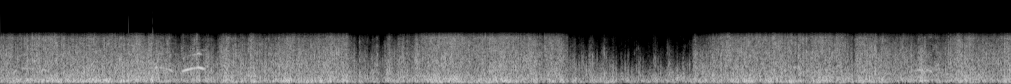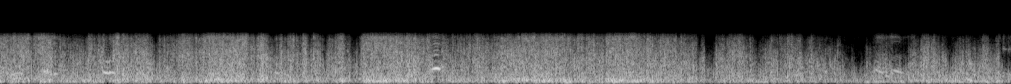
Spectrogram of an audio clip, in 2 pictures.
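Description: Wind buffeting a phone's microphone: a loud, continuous rushing that drops briefly about six seconds in and turns patchier from about seventeen seconds on.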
